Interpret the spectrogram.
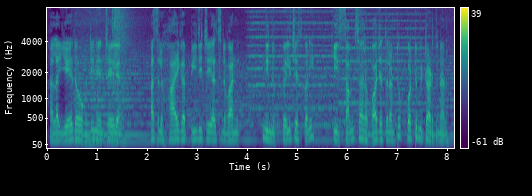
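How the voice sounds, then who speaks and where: A man's voice: medium pitch, fairly even intonation, a little fast, over music, close to an everyday voice. A man voicing a self-pitying, irritable young husband in a story, complaining resentfully. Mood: bitter, irritated.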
